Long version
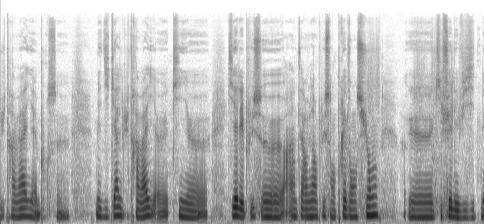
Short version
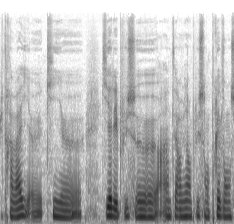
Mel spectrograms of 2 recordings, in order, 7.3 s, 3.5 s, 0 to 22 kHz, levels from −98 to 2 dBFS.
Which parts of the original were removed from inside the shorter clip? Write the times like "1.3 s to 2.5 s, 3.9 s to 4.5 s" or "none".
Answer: none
